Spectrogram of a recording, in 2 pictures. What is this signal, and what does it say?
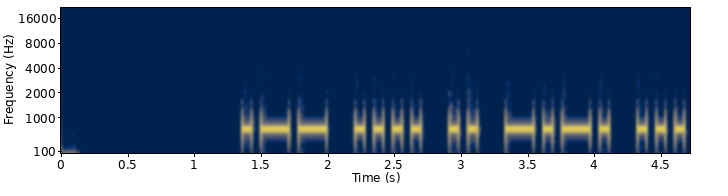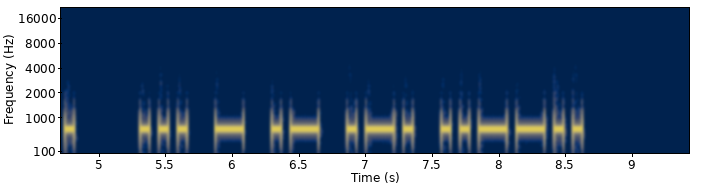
Morse code, heard as a keyed tone, about 17 wpm, 700 Hz. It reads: WHICH STAR?
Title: Sentences from Top 1000 Words - Review Part 2 - 17wpm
